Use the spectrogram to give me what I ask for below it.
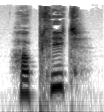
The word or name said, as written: hoplit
